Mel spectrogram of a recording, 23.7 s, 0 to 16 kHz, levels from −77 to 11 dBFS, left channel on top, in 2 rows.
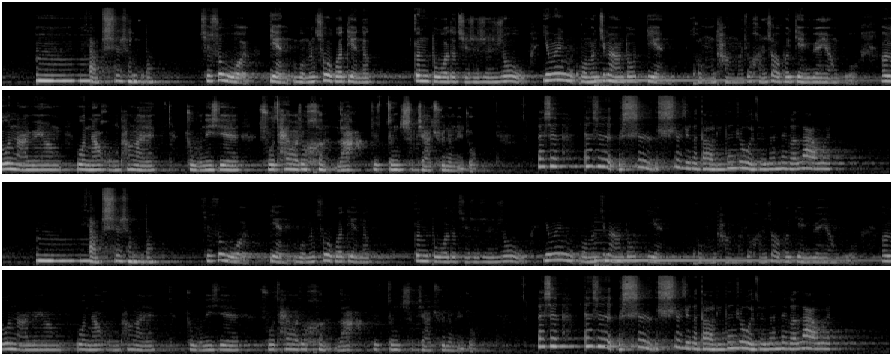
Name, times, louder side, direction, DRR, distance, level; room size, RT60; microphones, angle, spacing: voice 1, 0.5-1.3 2.7-5.0 5.5-11.4 11.7-13.9 14.3-18.2, left 5 dB, 80° left, 0.6 m, -27 dB
voice 2, 1.2-2.1 19.0-22.9, right 1 dB, 5° right, 0.5 m, -27 dB
sound 1, 7.9-13.0, right 3 dB, 85° right, 1.8 m, -36 dB
22.5 x 15.5 x 8.2 m
head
